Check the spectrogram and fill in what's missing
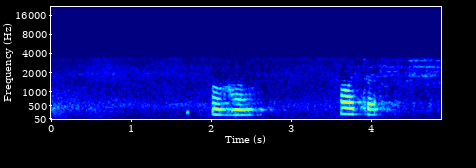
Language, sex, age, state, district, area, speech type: Santali, female, 18-30, Jharkhand, Seraikela Kharsawan, rural, conversation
